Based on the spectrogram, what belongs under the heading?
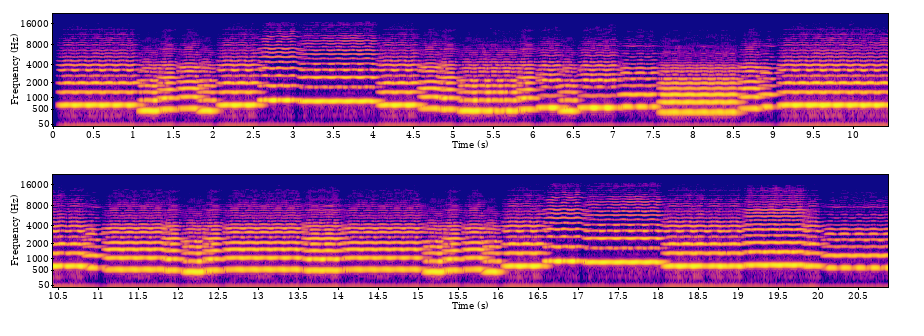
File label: Fantasia Violin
